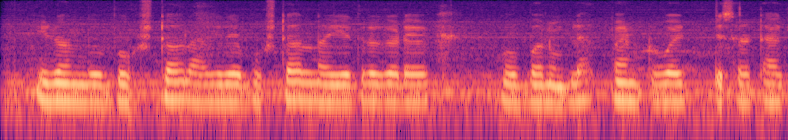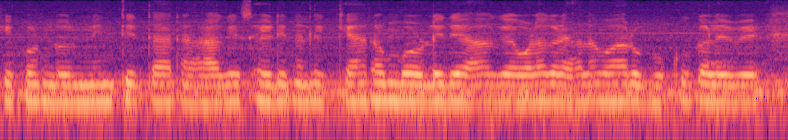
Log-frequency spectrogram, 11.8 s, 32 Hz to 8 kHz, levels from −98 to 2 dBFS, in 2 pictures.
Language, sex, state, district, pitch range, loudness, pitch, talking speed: Kannada, male, Karnataka, Dakshina Kannada, 140-150 Hz, -18 LUFS, 145 Hz, 125 wpm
